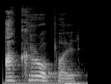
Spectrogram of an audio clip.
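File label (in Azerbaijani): "akropol", Azerbaijani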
